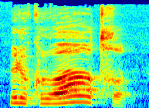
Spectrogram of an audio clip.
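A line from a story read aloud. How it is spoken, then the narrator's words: Exclaimed. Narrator (French): s'écria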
